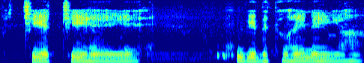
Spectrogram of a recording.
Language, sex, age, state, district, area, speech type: Hindi, male, 45-60, Uttar Pradesh, Lucknow, rural, spontaneous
